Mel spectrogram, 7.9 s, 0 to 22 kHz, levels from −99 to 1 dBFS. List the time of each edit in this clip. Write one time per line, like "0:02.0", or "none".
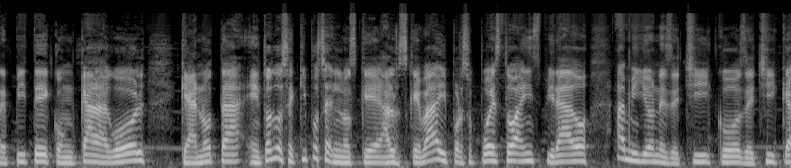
none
